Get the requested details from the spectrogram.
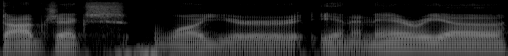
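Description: On a very clean recording with a silent background, a man with a bright, sharp tone speaks at a fairly slow pace with ordinary pitch variation. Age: 20s. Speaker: gaming podcast co-host. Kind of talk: casual chat.

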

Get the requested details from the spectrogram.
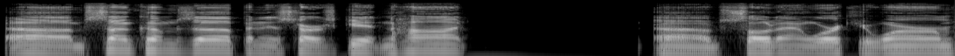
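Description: A man with a Southern US accent talks at a fairly slow pace in a medium pitch. The recording is very clean, with a silent background. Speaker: fishing podcast host. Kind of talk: casual podcast monologue, fishing report. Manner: casual, many filler words.

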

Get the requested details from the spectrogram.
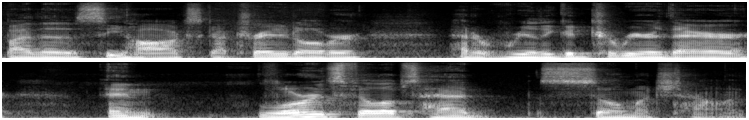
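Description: A man with an American accent speaks in a somewhat breathy, fairly low voice at a moderate pace, his intonation fairly even. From Omaha, Nebraska. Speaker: college football podcast co-host. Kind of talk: casual chat.

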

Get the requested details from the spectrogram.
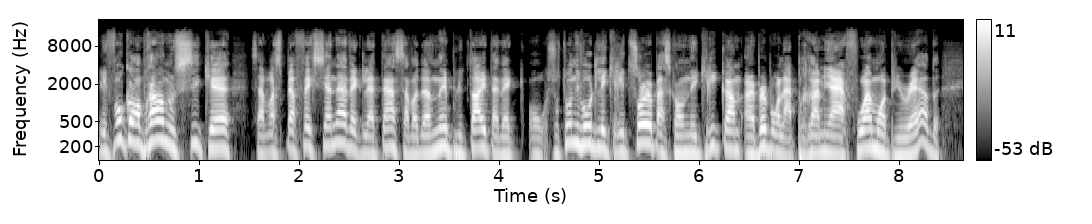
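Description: In a very clean recording with a silent background, a man with a Quebec accent talks at a fairly quick pace with hardly any pauses, his high, bright, sharp voice animated in tone and lively in intonation. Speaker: comedian and podcast host. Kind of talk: casual chat.

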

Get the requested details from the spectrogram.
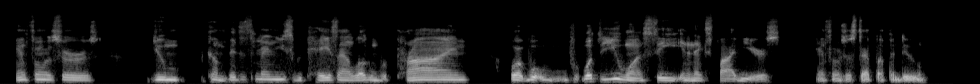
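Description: A man's fairly low voice, an ordinary speaking voice, at a moderate pace with ordinary pitch variation and a dry, close sound with no echo. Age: 30s. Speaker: podcast co-host. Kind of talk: casual chat.

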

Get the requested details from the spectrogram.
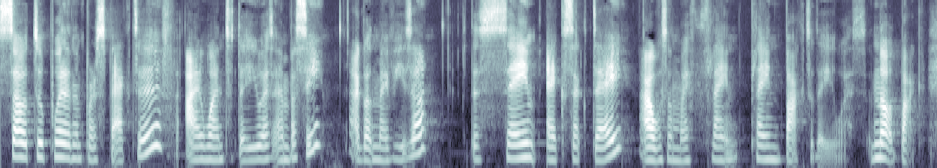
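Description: In a Polish accent, a woman speaks at a moderate pace. The sound is dry and close, with no echo. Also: fairly high pitch for a woman, ordinary pitch variation, big swings in loudness. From Poland. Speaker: podcast co-host, former college bowler. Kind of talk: casual chat.

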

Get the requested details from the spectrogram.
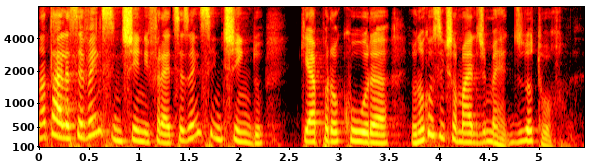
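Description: A woman's very fast speech with lively intonation. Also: fairly high pitch for a woman. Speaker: podcast co-host. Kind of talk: casual chat.

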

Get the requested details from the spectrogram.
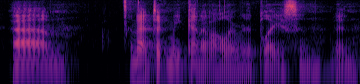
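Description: Vocal fry runs through this man's speech. He goes at a moderate pace with ordinary pitch variation. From US South (North Carolina, West Virginia). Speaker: wildlife biologist. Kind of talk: casual interview.

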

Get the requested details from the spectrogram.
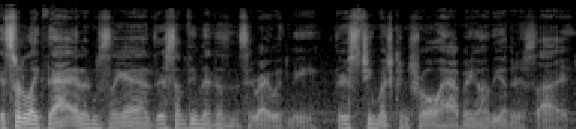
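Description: A man talks at a very fast pace with hardly any pauses, his pitch fairly low. Room echo is audible around his voice. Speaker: drag queen podcast co-host. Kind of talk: casual chat. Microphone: new microphone.

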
